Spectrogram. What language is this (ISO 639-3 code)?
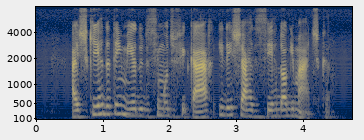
por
